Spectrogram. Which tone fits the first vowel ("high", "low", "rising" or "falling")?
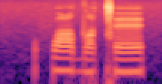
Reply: high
